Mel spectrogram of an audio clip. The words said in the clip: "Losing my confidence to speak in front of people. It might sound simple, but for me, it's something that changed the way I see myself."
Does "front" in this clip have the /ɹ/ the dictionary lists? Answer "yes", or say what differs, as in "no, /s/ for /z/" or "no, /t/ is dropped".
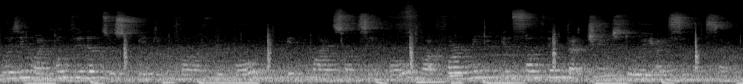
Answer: no, /ɹ/ is dropped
